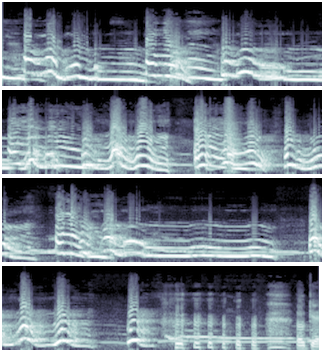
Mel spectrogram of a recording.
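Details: A busy chorus of dogs and kids howling at once: many short rising-and-falling wails and yelps crowd together, repeating rapidly, before easing into steadier long howls.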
